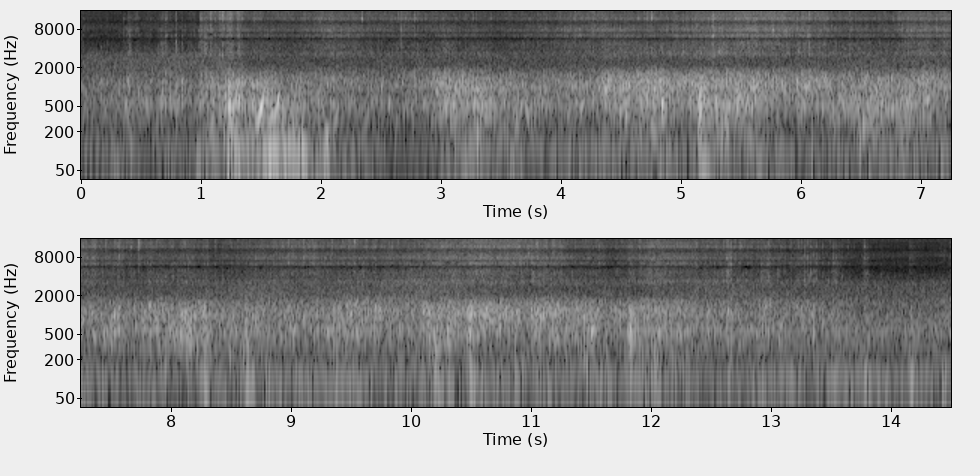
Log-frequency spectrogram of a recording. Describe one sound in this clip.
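Water splashes as a swimmer paddles steadily.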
